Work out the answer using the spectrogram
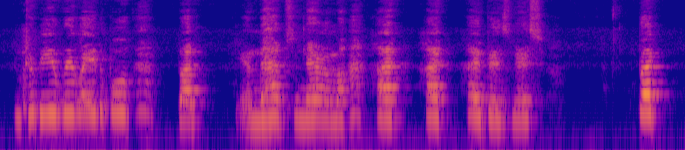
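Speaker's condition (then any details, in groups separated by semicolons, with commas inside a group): Cerebral palsy, severe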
